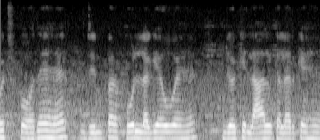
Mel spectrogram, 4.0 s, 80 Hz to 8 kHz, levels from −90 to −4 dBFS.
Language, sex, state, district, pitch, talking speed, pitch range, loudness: Hindi, male, Chhattisgarh, Balrampur, 135 Hz, 225 wpm, 130-145 Hz, -13 LUFS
